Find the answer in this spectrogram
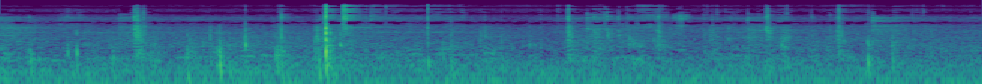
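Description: A single sharp crack about two seconds in, the impact of a cricket ball in net practice, with a few fainter knocks around it over steady outdoor background noise.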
